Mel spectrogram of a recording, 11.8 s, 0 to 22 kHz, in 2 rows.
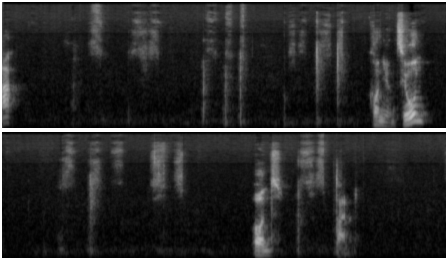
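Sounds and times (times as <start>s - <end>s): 
speech: 0.0s - 0.2s, 4.9s - 5.7s, 9.3s - 9.7s, 10.4s - 10.7s
pen scratching on paper writing down a grammar by hand: 1.0s - 4.7s, 6.5s - 8.4s, 9.6s - 10.6s
pen taps: 2.7s - 4.6s, 6.6s - 7.3s.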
